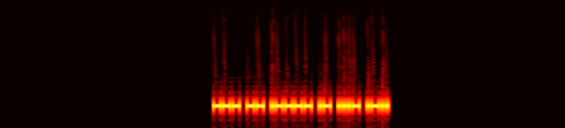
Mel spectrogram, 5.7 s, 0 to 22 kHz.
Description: Morse code, heard as a keyed tone, about 52 wpm, 700 Hz. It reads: OM1AVL
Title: DXCC-100 Call Signs - 6 Characters - 50wpm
